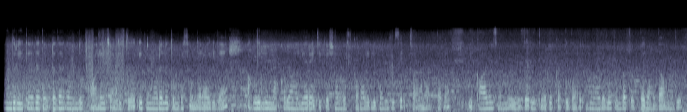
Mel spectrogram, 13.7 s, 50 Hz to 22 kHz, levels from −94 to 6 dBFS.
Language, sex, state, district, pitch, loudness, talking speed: Kannada, female, Karnataka, Dakshina Kannada, 100 Hz, -26 LUFS, 125 wpm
